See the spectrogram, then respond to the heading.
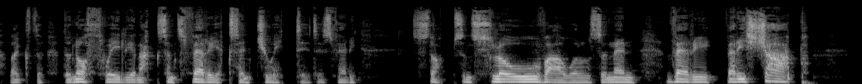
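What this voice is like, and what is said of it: South Wales accent. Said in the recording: “South Wales accent, which is what you're hearing right now”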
